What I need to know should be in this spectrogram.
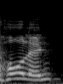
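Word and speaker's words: Haaland: just want to confirm the way I say Holland is not incorrect it is just the Norwegian pronunciation and you guys hopefully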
